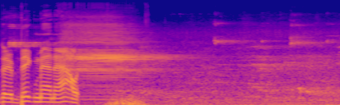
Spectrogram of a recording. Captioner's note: buzzer buzzing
